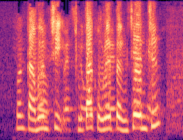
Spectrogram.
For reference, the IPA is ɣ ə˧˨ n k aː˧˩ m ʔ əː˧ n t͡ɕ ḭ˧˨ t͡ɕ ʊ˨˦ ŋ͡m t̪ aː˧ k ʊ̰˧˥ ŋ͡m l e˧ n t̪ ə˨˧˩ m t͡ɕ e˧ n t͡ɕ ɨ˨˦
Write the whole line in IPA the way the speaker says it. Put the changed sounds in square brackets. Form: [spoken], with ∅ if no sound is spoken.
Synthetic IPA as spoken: [v] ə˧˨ n k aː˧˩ m ʔ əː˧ n t͡ɕ ḭ˧˨ t͡ɕ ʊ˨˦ ŋ͡m t̪ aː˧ k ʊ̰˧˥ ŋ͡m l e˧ n t̪ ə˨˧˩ [ŋ] t͡ɕ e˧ n t͡ɕ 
